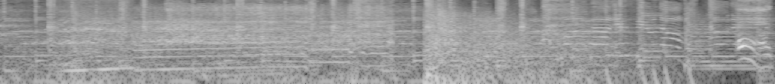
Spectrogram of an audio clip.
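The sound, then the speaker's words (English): Car tires skid with a loud, grinding screech and engine roar, broken midway by a sudden heavy burst like a tire blowing out, then a wavering high-pitched squeal as the car slides. “Dude, I just totally blew my tires!”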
